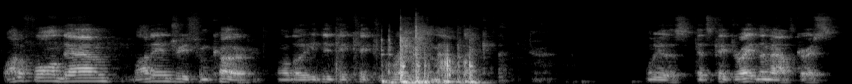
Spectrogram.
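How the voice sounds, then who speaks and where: A man's voice: medium pitch, normal speed, recorded from a distance, noisy background. A middle-aged man co-commentating a live match from home alongside his son, making dry, matter-of-fact remarks and chiding his co-host. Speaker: co-commentating father. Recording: roomy sound from away from the mic.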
